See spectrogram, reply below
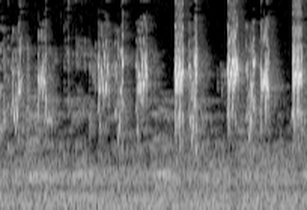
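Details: A budgerigar pair in a cage during mating and food regurgitation gives short chirps that grow into loud, sharp squawky notes, separate bursts spaced roughly a third of a second apart.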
